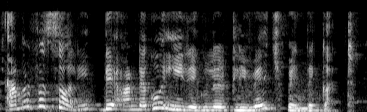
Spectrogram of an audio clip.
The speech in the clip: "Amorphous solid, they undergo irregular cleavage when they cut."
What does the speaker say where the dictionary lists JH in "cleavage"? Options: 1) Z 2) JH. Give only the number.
2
